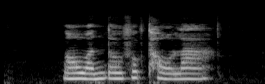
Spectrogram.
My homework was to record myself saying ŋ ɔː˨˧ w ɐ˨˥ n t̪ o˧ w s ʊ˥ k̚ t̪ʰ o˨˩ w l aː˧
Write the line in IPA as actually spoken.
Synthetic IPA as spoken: ŋ ɔː˨˧ w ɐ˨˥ n t̪ o˧ w f ʊ˥ k̚ t̪ʰ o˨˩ w l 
